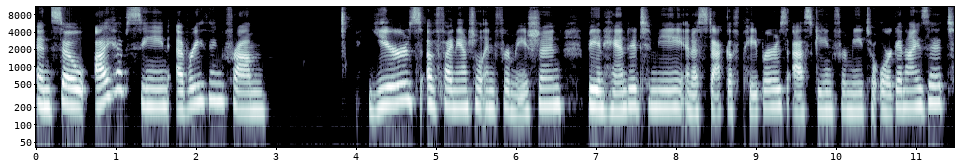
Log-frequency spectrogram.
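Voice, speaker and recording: Over a silent background in a very clean recording, a woman speaks in an unremarkable speaking voice at a medium pitch, fairly slowly, with fairly even intonation. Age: 40s. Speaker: bookkeeper and money coach. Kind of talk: interview.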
